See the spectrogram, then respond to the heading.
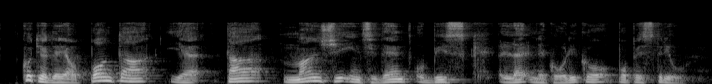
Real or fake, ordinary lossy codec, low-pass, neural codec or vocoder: real; AAC, 48 kbps; 7.2 kHz; none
